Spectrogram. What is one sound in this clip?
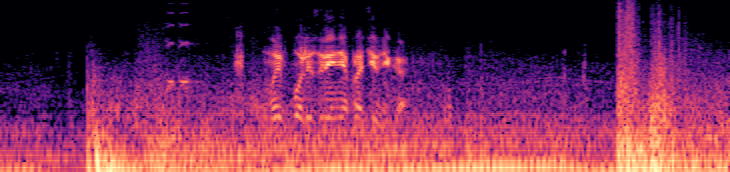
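A tank cannon fires with loud, booming blasts.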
